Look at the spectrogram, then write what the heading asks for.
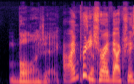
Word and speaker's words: Bollinger: And it's not Bollinger, it's Boulanger.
